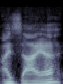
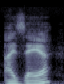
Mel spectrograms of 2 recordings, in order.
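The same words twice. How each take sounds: First: The name is said in a fancy-sounding way. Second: The name is said in an everyday way.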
